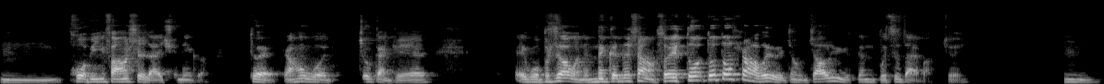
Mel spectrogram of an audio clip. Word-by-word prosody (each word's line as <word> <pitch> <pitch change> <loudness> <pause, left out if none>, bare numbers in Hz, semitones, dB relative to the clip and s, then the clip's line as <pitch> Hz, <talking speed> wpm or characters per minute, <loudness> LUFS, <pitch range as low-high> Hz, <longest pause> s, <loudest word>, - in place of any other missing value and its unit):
嗯， 200 -1 -8
破 140 - +4
冰 125 0 -1
方 125 +2 +5
式 - - -1
来 100 0 0 0.2
那 215 0 -6
个， 460 - -15 0.5
对。 - - +2
然 - - -1
后 140 - 0
我 110 -4 -1 0.3
就 130 - -2
感 95 -6 -3
觉， 105 +1 -4 0.9
哎， - - -1
我 115 0 +1
不 115 +4 -2
知 140 +5 +2
道 150 - +8
我 125 - +1
能 105 0 -2
不 115 - -3
能 130 - +3
跟 140 0 +3
得 150 - +1
上。 - - +2
所 160 +1 +4
以 165 - +6
多 195 0 +3
多 215 +2 +5
多 240 +1 +5
少 230 -3 +3
少 - - +4
会 145 - +5
有 - - +1
一 100 - -4
种 105 -1 -9
焦 125 +5 +2
虑 145 -8 -4
跟 110 0 -9
不 100 - -7
自 105 - -8
在 - - -4
吧。 - - -16 0.2
对。 - - -15 1.0
嗯。 110 -3 -9
130 Hz, 255 characters per minute, -22 LUFS, -, 1.0 s, 道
